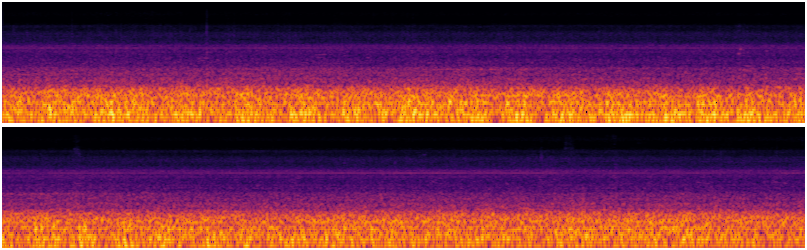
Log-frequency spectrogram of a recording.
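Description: Inside the cabin of an Emirates Airbus airliner at takeoff thrust: the jet engines and rushing air make a loud, steady deep rumble with a thin high whine on top, through the takeoff roll, liftoff and initial climb.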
